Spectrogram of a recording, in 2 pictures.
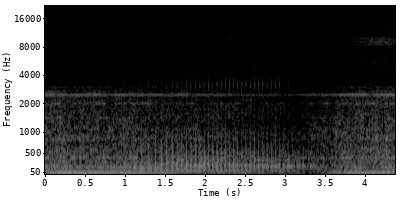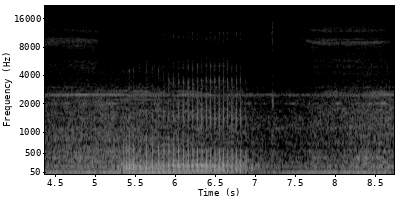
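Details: Snoring: steady, fluttering low rumble rising and falling with each breath, with a faint steady background tone.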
